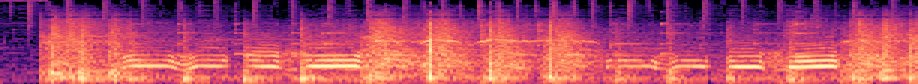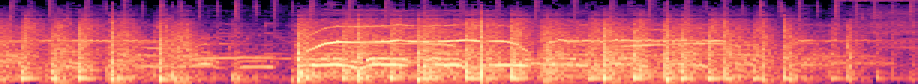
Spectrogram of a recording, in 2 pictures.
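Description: A crowd of protesters against Prime Minister Netanyahu chants slogans, including "Revolution", and a reworked Hanukkah song in a loud, steady rhythm, with sharp percussive bangs and pops punctuating the chanting throughout.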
